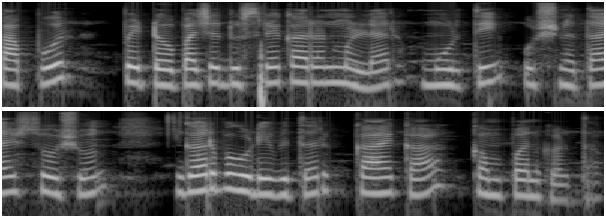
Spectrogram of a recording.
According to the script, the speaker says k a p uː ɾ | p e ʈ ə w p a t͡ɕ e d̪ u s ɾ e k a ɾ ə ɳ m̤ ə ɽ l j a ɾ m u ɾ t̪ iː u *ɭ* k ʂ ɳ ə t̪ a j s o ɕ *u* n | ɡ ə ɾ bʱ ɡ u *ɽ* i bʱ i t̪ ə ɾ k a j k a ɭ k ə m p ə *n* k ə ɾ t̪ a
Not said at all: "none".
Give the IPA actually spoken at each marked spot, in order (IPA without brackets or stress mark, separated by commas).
none, uː, ɽ, n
